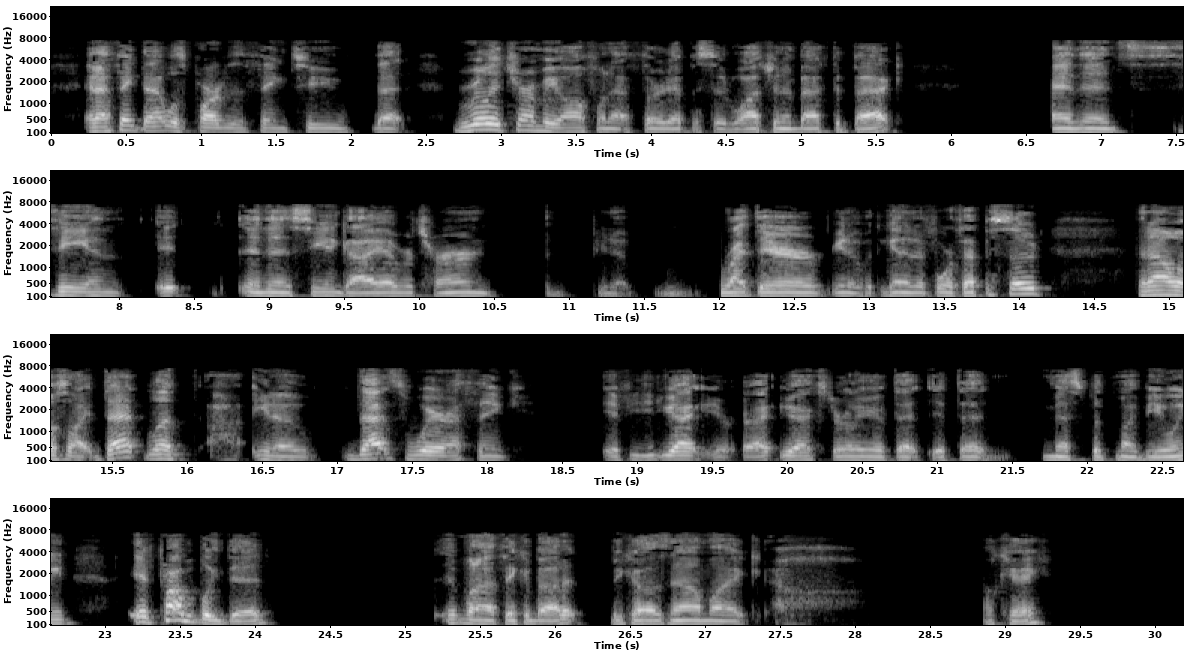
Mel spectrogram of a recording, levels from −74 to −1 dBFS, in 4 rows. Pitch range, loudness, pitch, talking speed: 100-125 Hz, -21 LUFS, 110 Hz, 170 wpm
